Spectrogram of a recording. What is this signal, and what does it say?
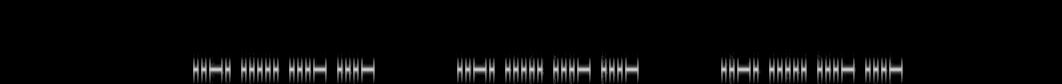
Morse code, heard as a keyed tone, about 30 wpm, 700 Hz. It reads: F5VV F5VV F5VV
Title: DXCC-100 Call Signs - 4 Characters - Repeated 3x - 30wpm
